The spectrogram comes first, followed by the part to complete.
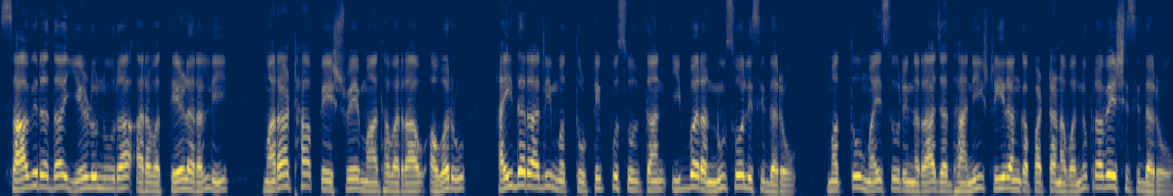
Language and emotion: Kannada, neutral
